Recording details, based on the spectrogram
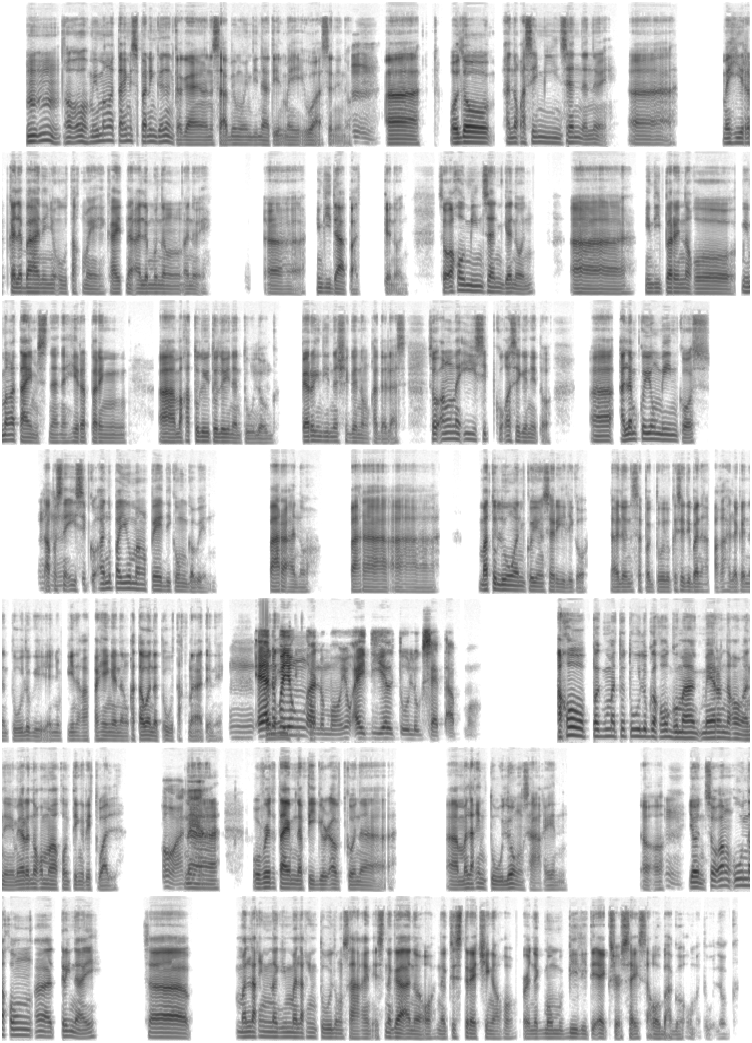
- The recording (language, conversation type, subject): Filipino, podcast, Ano ang papel ng pagtulog sa pamamahala ng stress mo?
- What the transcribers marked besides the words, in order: tapping; in English: "nag-mobility exercise"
